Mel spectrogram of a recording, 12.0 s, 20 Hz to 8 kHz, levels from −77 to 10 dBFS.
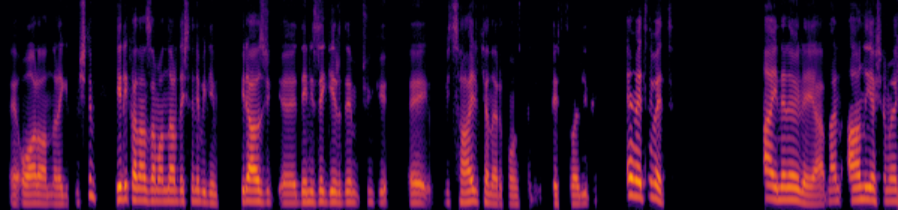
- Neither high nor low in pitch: Yes, medium, 150 Hz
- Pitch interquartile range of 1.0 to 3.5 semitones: No, average, 4.0 semitones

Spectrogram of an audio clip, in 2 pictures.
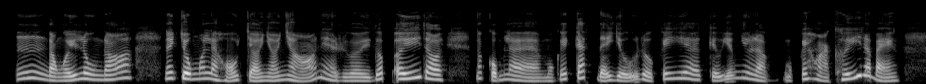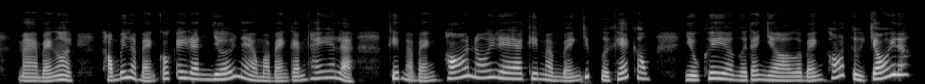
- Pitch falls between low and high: No, high, 230 Hz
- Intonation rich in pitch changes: Yes, wide, 7.0 semitones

